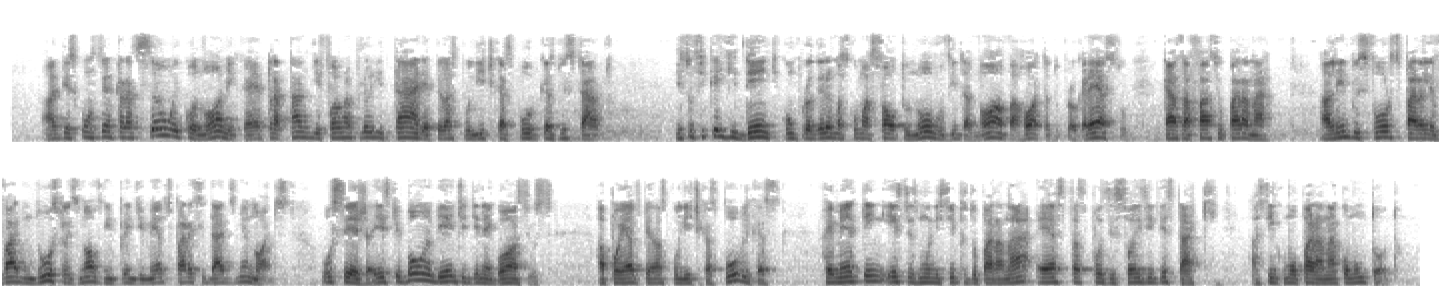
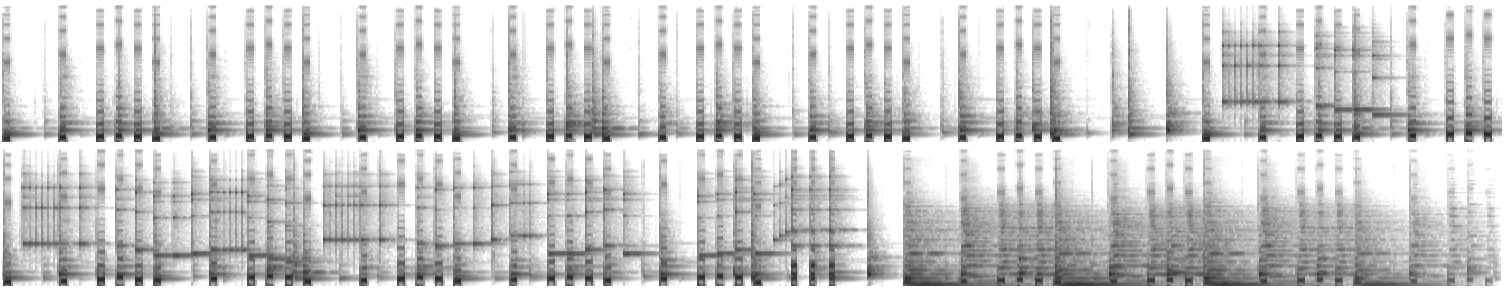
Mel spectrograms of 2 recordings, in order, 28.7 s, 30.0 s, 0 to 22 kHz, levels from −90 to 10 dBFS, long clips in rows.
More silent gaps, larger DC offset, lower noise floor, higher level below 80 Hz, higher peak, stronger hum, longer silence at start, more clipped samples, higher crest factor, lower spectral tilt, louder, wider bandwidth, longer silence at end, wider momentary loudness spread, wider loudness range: neither; neither; first, -49 dBFS vs -41 dBFS; second, -56 dBFS vs -28 dBFS; about the same, 0 dBFS vs 0 dBFS; neither; first, 0.4 s vs 0 s; neither; about the same, 18 dB vs 16 dB; about the same, -6.5 dB/octave vs -6.5 dB/octave; second, -19 LUFS vs -16 LUFS; second, 8.6 kHz vs 20 kHz; first, 0.5 s vs 0.3 s; about the same, 10 LU vs 8 LU; about the same, 4 LU vs 2 LU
